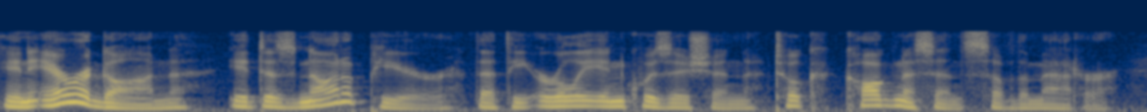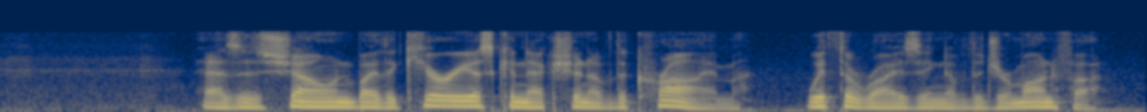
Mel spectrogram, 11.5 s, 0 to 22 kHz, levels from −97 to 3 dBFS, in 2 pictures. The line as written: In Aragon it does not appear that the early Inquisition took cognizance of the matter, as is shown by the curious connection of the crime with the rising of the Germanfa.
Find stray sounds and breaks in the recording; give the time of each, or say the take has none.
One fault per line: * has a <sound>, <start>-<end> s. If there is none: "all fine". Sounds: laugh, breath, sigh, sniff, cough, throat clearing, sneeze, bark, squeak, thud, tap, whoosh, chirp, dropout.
all fine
